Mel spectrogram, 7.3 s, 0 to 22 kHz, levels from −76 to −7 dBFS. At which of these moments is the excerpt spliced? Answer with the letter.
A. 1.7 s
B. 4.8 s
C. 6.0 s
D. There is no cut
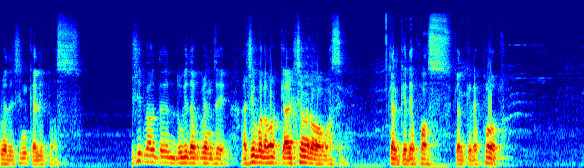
A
